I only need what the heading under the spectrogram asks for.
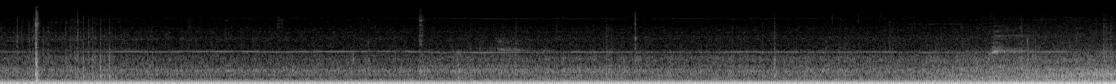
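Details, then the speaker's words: Copart salvage auction car with crash damage, check engine light on: deep steady idle, even low rumble, no knocks, misses or surging. Engine sounds healthy. "sounds good it sounds good where's that hood release there we go check engine light is on"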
